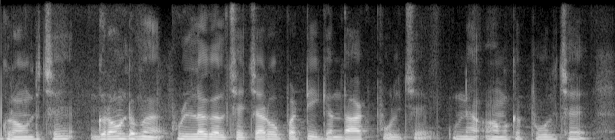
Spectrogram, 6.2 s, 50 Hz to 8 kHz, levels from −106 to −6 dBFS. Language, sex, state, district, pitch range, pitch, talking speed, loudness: Angika, male, Bihar, Begusarai, 120-135 Hz, 125 Hz, 185 wpm, -24 LUFS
